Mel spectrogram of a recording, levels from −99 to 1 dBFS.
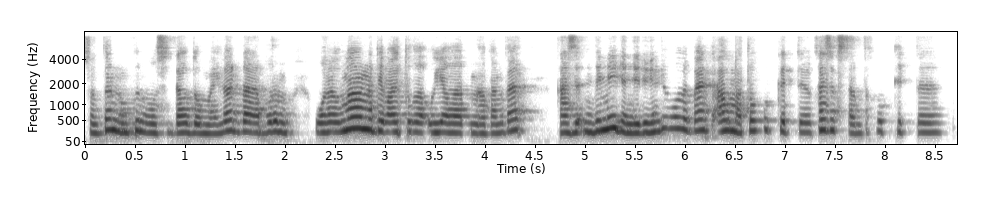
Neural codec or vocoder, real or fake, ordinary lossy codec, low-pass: codec, 32 kHz, 1.9 kbps, SNAC; fake; none; 7.2 kHz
